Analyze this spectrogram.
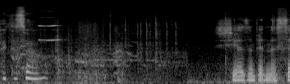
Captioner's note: door opens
